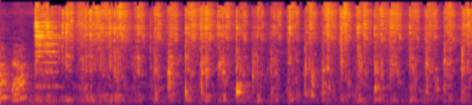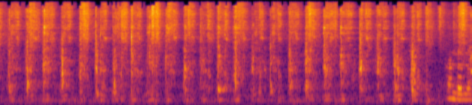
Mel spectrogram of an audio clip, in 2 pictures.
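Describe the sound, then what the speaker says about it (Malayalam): Batter with salt and pepper is beaten briskly in a bowl for prawn fritters, a fast steady run of metallic clinks and taps from utensil against bowl, loud and close throughout. "ഉപ്പും കുരുമുളകും കൂടെ ചേർത്തിട്ട് നല്ലതുപോലെ ഇത് ബീറ്റ് ചെയ്തെടുക്കണം"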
